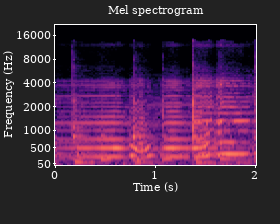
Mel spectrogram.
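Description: Carnatic violin playing a melody in raga Gowla, with sliding ornamented notes: one deep swoop down and back up about halfway through. A steady drone sounds underneath, and regular percussion strokes keep time.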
